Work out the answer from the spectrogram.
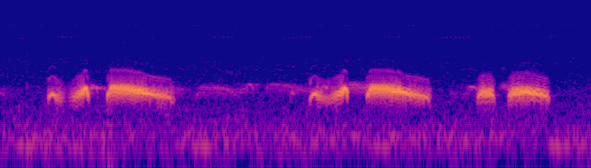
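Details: Spotted dove calling during a trapping test with a new decoy bird that has a big voice, used to lure wild doves; two-part phrases of short rising notes followed by a long, falling, mellow coo, repeated twice, with a fainter coo between.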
